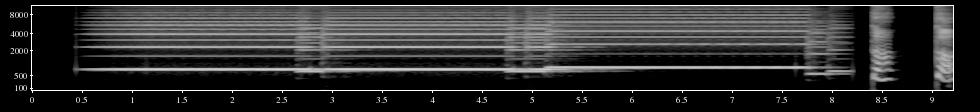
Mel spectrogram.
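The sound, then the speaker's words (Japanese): A mournful flute plays a slow line of long, sustained high notes with only small steps in pitch, steady and fairly loud for about eight seconds before a few brief sounds follow. “物悲しい笛の音が聞こえてきたのでありました。”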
